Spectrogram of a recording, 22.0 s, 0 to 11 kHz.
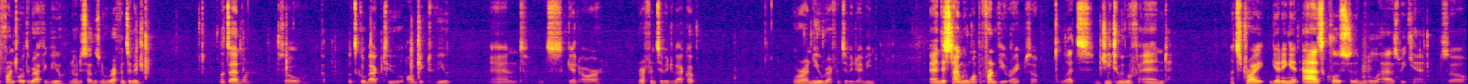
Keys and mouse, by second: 2.0 shift+a, 3.2 click, 4.0 Tab, 6.2 shift+a, 12.3 click, 14.6 right click, 16.5 g.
